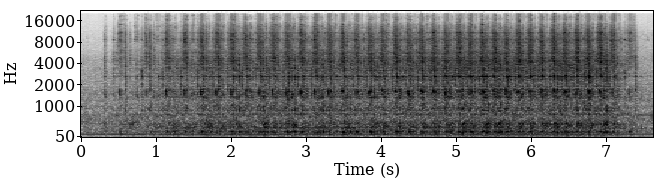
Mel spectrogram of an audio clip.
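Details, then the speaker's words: 1923 Singer knee-controlled Class 128 sewing machine stitching 100% polyester fake fleece: a quick, even, crisp needle clatter of about three strokes per second, with no knocking or binding, running smoothly. "all right let me mute it for a second so you can listen to this 1923 model 128 do its magic"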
